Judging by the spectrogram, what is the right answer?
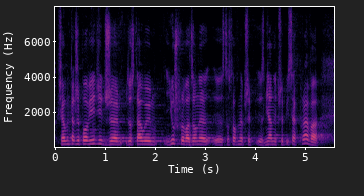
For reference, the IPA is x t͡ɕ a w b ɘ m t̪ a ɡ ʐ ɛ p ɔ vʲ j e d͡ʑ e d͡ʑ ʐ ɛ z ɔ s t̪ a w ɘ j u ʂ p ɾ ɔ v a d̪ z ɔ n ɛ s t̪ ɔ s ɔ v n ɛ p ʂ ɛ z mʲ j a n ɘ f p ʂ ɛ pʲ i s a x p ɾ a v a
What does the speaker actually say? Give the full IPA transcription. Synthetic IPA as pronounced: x t͡ɕ a w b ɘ m t̪ a ɡ ʐ ɛ p ɔ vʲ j e d͡ʑ e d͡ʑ ʐ ɛ z ɔ s t̪ a w ɘ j u ʂ p ɾ ɔ v a d̪ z ɔ n ɛ s t̪ ɔ s ɔ v n ɛ p ʂ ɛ z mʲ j a n ɘ f p ʂ ɛ pʲ i s a x p ɾ a v a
